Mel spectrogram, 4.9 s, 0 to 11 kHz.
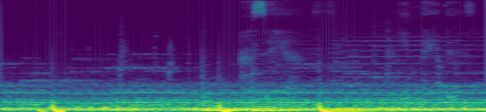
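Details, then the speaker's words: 2006 Mercedes-Benz E350, M272 3.5L V6, at idle with check engine light flashing: lumpy uneven idle with low throbbing shake; cylinder 5 misfire, code P0305 with P0300 and system too rich at idle. "my check engine light starting to flash you can hear the vibration or you can see it definitely"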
